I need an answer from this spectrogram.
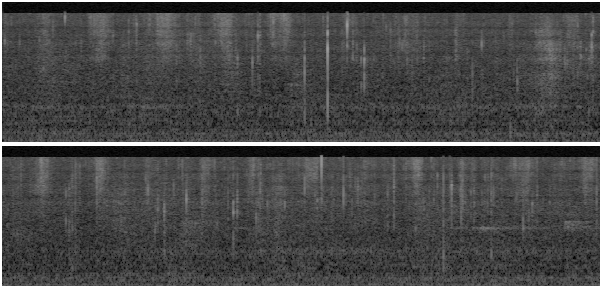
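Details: Quiet, sticky licking from a Miniature Australian Shepherd working peanut butter off a foot, scattered sharp wet clicks over a continuous low drone.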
